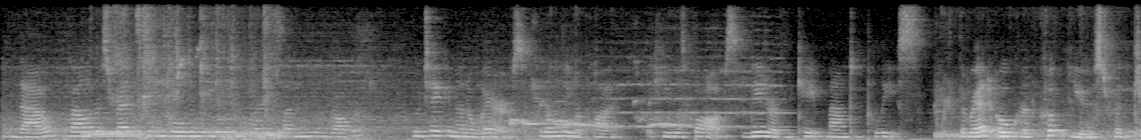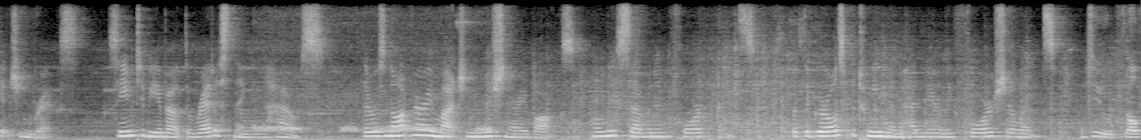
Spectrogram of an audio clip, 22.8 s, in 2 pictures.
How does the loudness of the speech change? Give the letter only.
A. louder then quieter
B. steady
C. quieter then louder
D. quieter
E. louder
E.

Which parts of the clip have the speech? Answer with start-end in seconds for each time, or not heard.
0.0-22.7.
